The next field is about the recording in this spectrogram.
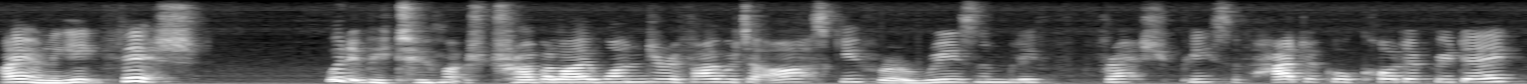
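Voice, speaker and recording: A woman's voice: sits high, a little fast, muffled recording, pitched above the performer's own voice. A woman voicing a nervous, courteous male pelican in a storybook, apologetic and fussy in manner. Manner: nervous, apologetic, screechy when excited.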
